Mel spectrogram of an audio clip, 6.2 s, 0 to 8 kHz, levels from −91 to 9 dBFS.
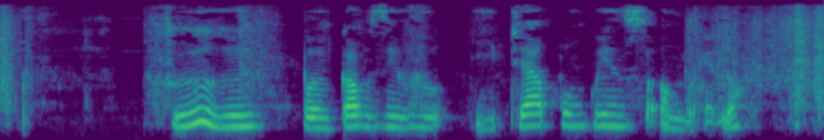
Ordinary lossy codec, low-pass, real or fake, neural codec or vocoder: MP3, 32 kbps; 7.2 kHz; fake; vocoder, 22.05 kHz, 80 mel bands, HiFi-GAN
